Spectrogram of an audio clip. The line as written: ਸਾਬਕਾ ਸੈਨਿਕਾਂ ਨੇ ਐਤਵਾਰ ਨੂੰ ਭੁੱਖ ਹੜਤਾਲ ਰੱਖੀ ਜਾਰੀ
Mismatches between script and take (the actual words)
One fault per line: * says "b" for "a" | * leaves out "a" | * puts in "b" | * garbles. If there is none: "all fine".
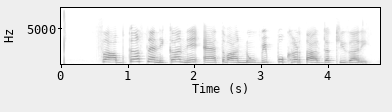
* puts in "ਵੀ"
